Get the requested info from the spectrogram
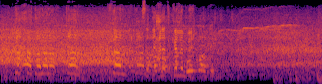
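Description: Football stadium crowd noise with raised voices calling out over it, a steady din that quietens about four and a half seconds in.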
